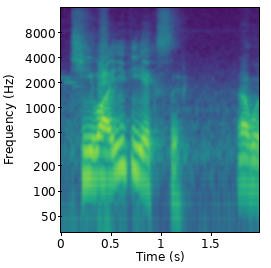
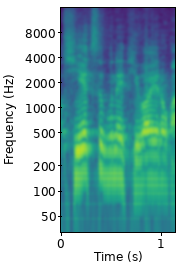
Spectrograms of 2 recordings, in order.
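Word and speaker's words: dy/dx: 읽는 법 dy dx라고 읽어. dx dy라고 안 읽는다. dydx라고 읽고 그럼 요거식이랑 똑같은 거야.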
